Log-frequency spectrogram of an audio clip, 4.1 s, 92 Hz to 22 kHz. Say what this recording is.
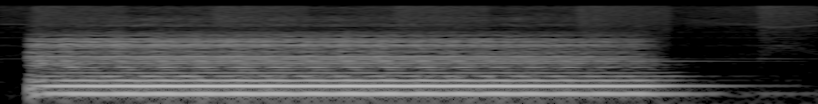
A real cello playing the note, E2 (2nd octave on a keyboard). Fifth note in a chromatic C scale. All notes in the scale are available in this pack. Notes, played by a real cello, can be used in editing software to make your own music.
